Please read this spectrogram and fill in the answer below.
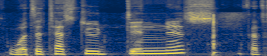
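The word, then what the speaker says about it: Testudines: that being annoying right because like what's a test to Dinis that's how you pronounce it it's a turtle it's a matrix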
